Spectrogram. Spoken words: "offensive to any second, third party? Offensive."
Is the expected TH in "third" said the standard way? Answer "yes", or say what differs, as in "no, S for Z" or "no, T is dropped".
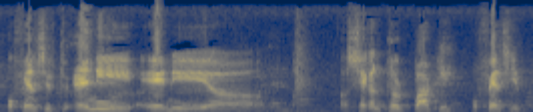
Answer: no, T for TH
